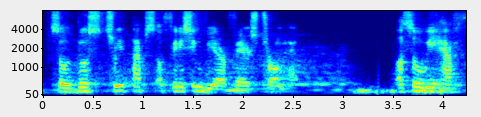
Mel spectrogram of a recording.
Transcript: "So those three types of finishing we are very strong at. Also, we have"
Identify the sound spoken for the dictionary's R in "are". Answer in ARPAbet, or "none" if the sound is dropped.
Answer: R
